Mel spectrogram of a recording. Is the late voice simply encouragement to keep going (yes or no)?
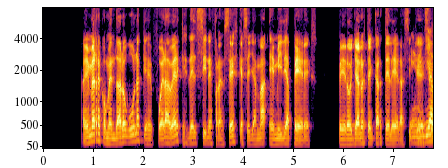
no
